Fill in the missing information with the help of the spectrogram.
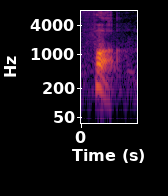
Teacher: Therefore, it is classified as fricative. F is labio-dental fricative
